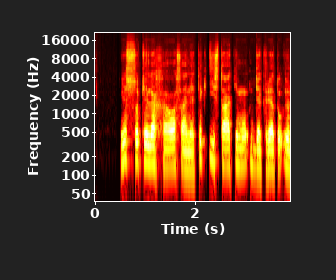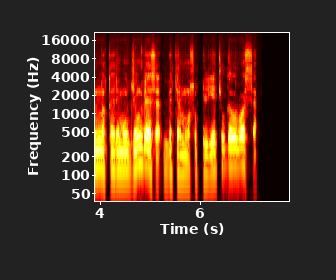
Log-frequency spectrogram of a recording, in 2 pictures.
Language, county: Lithuanian, Alytus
